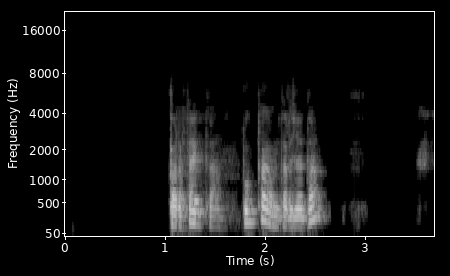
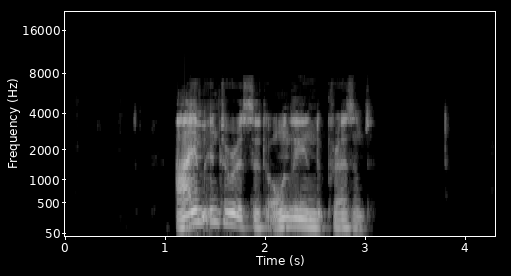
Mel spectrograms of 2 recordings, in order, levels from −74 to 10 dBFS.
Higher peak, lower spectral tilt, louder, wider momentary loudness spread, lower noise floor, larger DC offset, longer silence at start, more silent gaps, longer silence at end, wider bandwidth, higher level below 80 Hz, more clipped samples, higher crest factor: about the same, 0 dBFS vs 0 dBFS; first, -8 dB/octave vs -5.5 dB/octave; about the same, -19 LUFS vs -20 LUFS; second, 9 LU vs 12 LU; about the same, under -90 dBFS vs -89 dBFS; neither; about the same, 1.05 s vs 1.1 s; first, 2.67-2.74 s, 3.03-3.50 s vs none; second, 0.1 s vs 1.25 s; second, 6.6 kHz vs 7.8 kHz; about the same, -62 dBFS vs -60 dBFS; neither; about the same, 20 dB vs 22 dB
